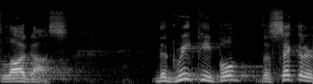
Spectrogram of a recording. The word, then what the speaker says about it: logos: logos or lagos it's it's spelled out logos but it's pronounced lagos the greek people the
